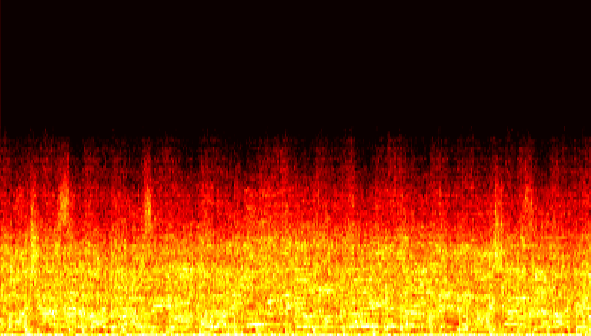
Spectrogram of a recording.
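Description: Ska band playing live: shouted vocals over a steady bass line and drums with cymbals.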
